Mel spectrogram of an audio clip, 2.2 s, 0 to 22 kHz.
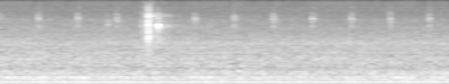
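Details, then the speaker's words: Wells Gardner K7400 25-inch arcade monitor chassis on a 75 W bulb load, B+ stuck at 25 V instead of about 180 V: steady low hum with faint sharp tick about twice a second; power supply fault. "we don't have usually goes to 180 volts we've got something wrong in our power supply you can hear it"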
